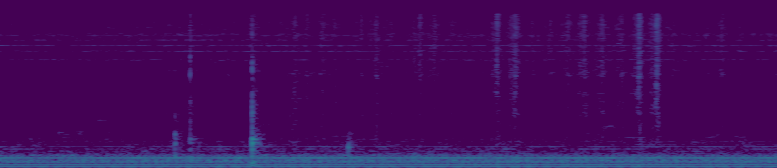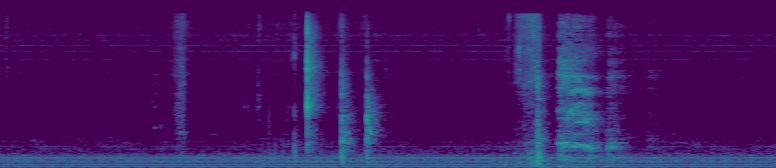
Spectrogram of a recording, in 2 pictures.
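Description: Spice shaker containers being handled over a bowl of flour: three sharp plastic clicks about eleven seconds in, then a brief rattling shake, over a steady low hum.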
